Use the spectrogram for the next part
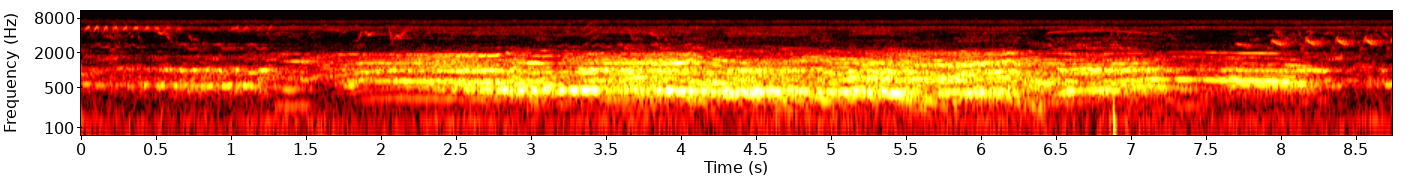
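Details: Howler monkeys at Jungle Land, Panama, roar in a deep, droning chorus that swells and fades like a distant wind.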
